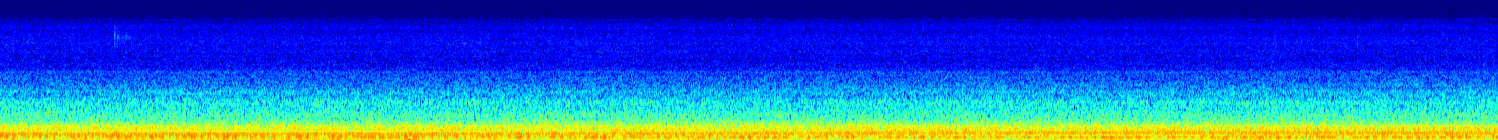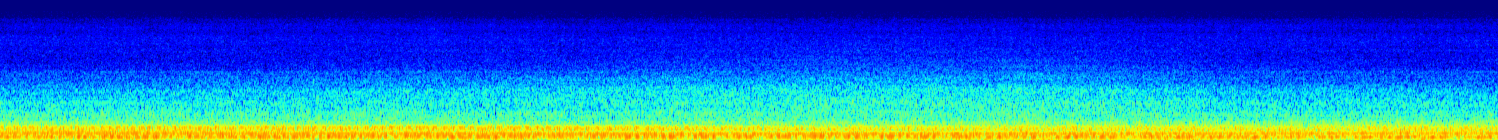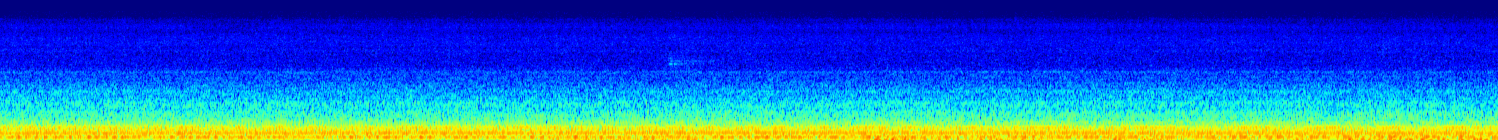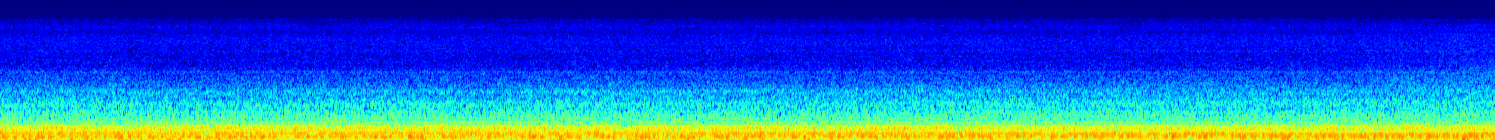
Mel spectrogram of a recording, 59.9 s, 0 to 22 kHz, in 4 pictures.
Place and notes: Prešernova ulica, Maribor, Slovenia - corners for one minute
one minute for this corner: Prešernova ulica 19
